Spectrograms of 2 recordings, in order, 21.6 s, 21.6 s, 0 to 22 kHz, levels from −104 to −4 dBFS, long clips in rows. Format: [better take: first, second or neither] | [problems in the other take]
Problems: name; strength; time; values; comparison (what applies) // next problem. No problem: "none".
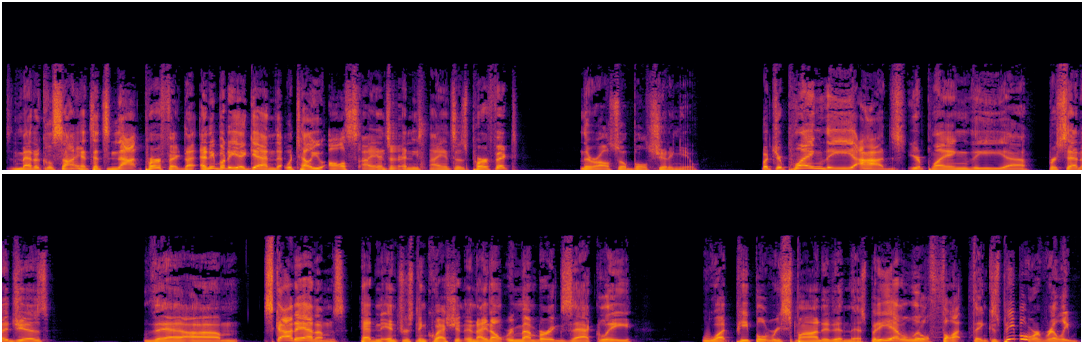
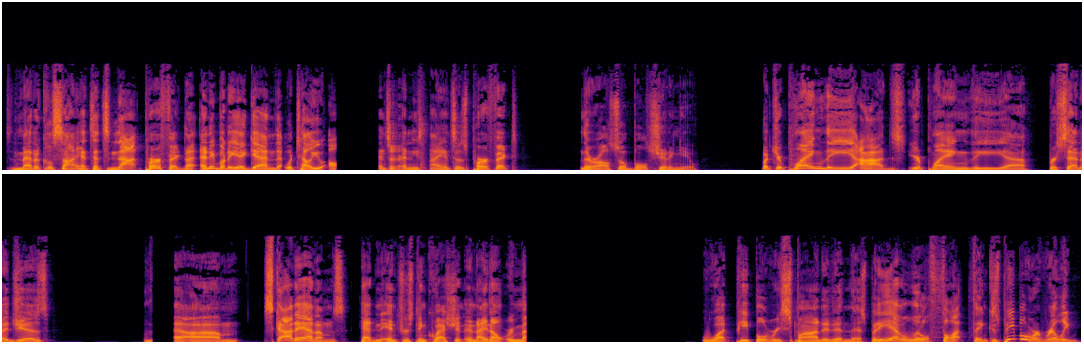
first | audio cutting out; at 3.5 s, at 12 s and at 16 s for 1.5 s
